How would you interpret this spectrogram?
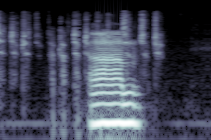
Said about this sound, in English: You hear keyboard tapping.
